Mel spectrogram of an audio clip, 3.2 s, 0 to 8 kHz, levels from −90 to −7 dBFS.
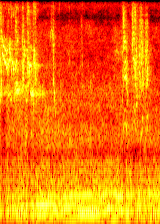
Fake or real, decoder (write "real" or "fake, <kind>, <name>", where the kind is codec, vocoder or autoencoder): real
